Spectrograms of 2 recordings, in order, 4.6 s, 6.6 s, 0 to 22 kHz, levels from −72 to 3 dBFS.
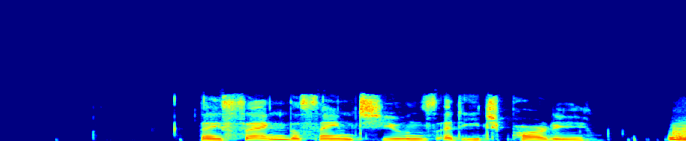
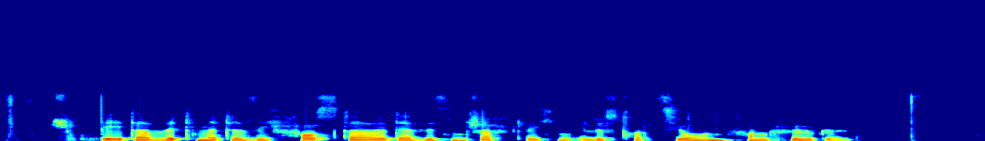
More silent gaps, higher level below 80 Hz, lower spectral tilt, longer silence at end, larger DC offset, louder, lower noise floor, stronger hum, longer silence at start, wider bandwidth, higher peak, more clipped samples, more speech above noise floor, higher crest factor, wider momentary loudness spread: neither; about the same, -60 dBFS vs -62 dBFS; second, -2 dB/octave vs -8.5 dB/octave; second, 0 s vs 0.9 s; neither; about the same, -16 LUFS vs -18 LUFS; first, -73 dBFS vs -48 dBFS; neither; first, 1.35 s vs 0.35 s; about the same, 7.8 kHz vs 7.4 kHz; about the same, -2 dBFS vs 0 dBFS; neither; first, 56 dB vs 31 dB; about the same, 16 dB vs 18 dB; second, 8 LU vs 11 LU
